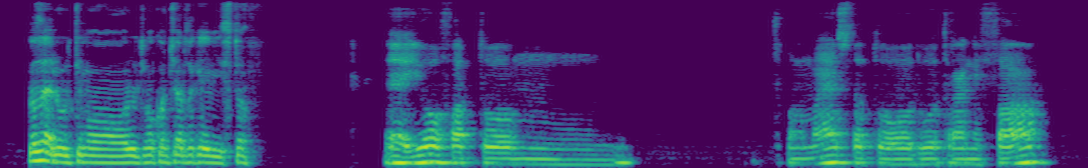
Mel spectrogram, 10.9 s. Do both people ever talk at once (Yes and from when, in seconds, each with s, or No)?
No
